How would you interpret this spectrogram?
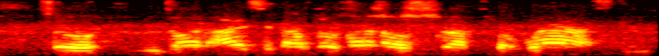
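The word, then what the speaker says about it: Abravanel: Many people pronounce his name Abarbanel, and that's because it's much easier, as Stephen says, it's much easier to rhyme the song to the name Abarbanel. You know, I was talking about it, a soft rock version of Abarbanel, but it's most likely pronounced Abravano or Abravano.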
